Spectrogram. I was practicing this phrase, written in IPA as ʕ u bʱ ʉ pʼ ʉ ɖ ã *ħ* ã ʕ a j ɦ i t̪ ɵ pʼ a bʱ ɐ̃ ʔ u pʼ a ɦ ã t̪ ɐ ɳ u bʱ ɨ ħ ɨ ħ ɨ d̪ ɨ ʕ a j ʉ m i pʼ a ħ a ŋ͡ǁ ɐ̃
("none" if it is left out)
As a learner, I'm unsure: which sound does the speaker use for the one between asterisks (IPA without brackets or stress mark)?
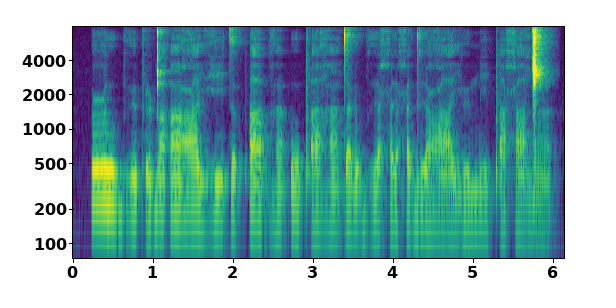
ʔ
